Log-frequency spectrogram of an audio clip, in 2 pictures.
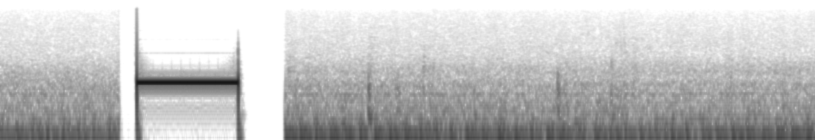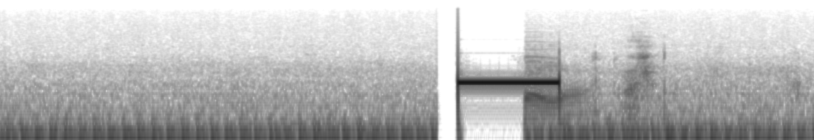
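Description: Two loud single-pitch bleep tones edited into the audio, each about half a second long, the first about a second in and the second near the end, with the rest of the sound cut out around them like censor bleeps. Between them a faint, steady low rumble.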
